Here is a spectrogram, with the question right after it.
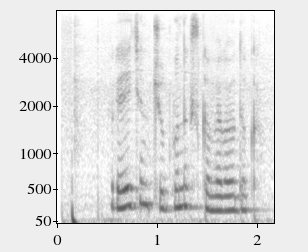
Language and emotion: Russian, neutral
